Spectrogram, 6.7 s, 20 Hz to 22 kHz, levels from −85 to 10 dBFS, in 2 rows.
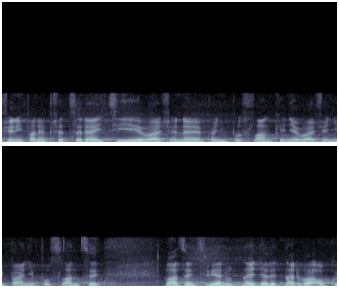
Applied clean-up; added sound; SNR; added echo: none; none; none; none.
